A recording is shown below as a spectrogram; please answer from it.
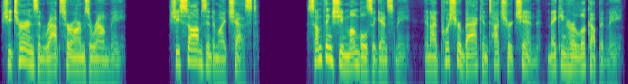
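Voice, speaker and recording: A man's voice: on the low side, very animated, moderate pace, fairly bright tone, dry recording, clean studio sound. A man narrating a first-person romance audiobook with an emotive, inner-monologue delivery.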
